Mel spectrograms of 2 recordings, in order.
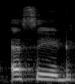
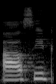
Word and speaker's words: acid: ऐसे ही ACID तो इसको हम पढ़ते हैं एसिड। क्या पढ़ेंगे, ए करके, ठीक है, तो इसको एसिड पढ़ेंगे, आसिड करके नहीं पढ़ते हैं।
